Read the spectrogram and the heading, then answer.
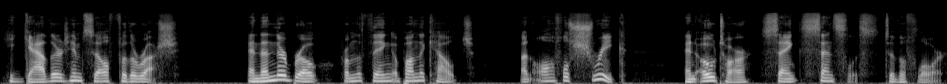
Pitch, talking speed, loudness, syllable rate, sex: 145 Hz, 165 wpm, -20 LUFS, 4.8 syllables/s, male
